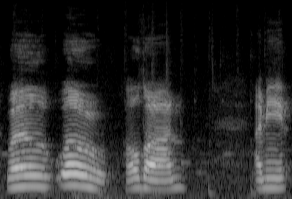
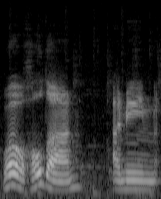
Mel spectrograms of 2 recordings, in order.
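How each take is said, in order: First: It is said in a put-on character voice. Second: It is said in the speaker's own voice.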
